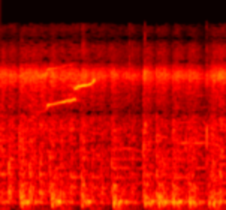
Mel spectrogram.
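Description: Batucada percussion ensemble playing a dense, driving samba rhythm on bass drums and snare drums. A brief rising high note cuts through about halfway.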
